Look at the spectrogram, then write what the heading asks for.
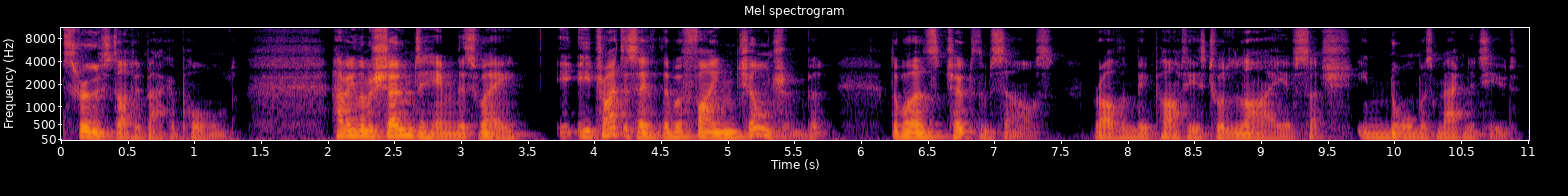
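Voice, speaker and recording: A man narrating a literary story dramatically, with deliberate, expressive phrasing. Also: lowish voice.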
